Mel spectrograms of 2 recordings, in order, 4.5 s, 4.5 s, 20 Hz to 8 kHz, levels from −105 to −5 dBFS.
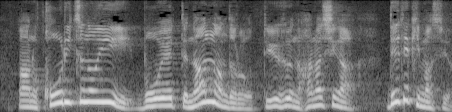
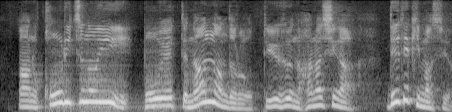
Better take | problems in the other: first | noise reduction (neural separator model SepFormer DNS4)

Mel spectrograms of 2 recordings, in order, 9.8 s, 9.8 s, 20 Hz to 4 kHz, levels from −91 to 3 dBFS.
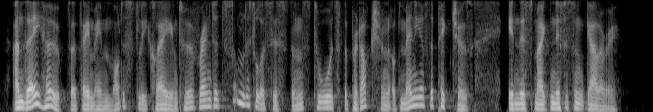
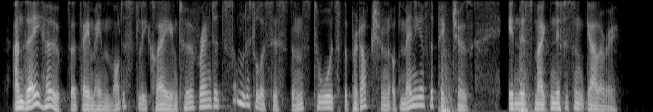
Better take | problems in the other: first | background sound (Gunshot, gunfire); 6 dB below the speech

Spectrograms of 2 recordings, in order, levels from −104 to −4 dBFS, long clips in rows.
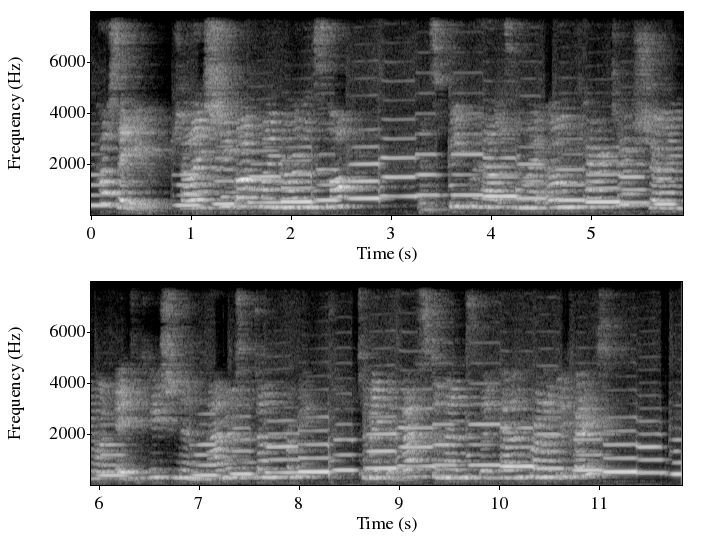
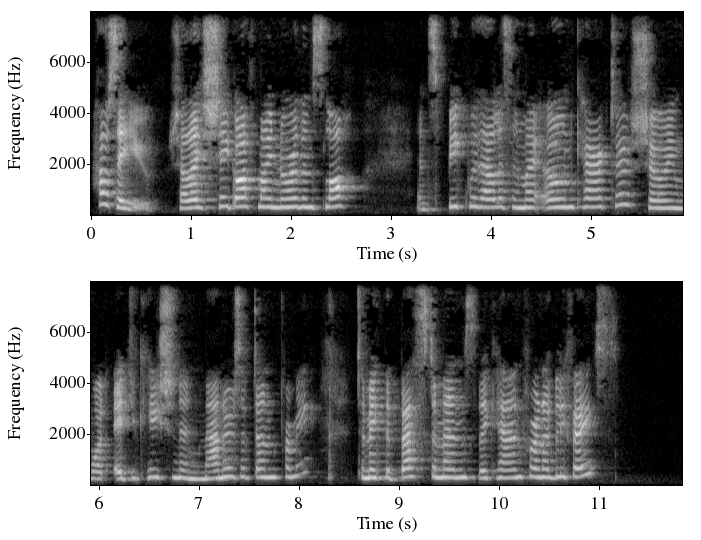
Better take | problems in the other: second | background sound (Wind instrument, woodwind instrument); 1 dB above the speech // room echo; dies away in 0.6 s

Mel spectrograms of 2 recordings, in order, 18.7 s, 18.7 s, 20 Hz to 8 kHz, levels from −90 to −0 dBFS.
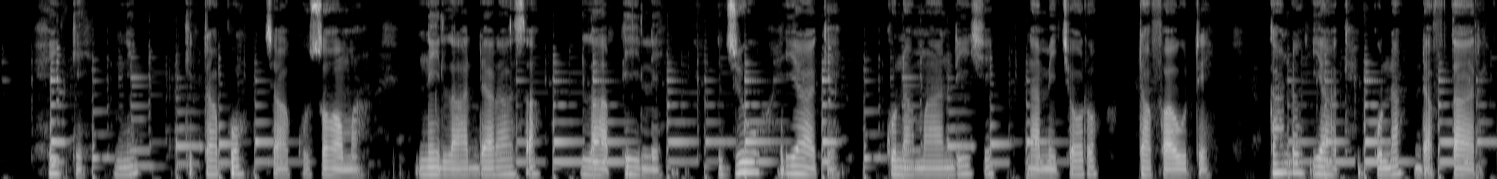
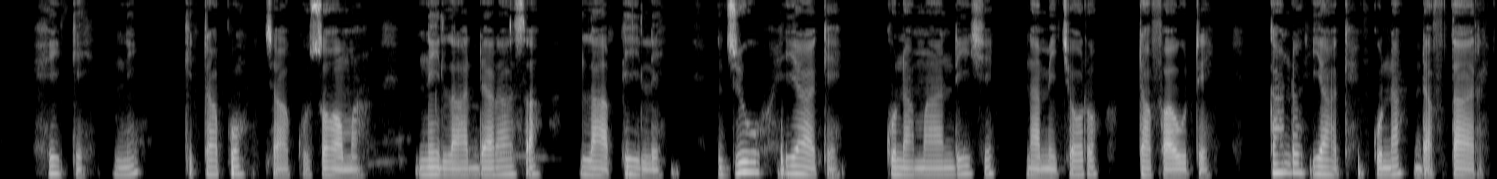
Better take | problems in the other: second | noise reduction (classical method Wiener filter)

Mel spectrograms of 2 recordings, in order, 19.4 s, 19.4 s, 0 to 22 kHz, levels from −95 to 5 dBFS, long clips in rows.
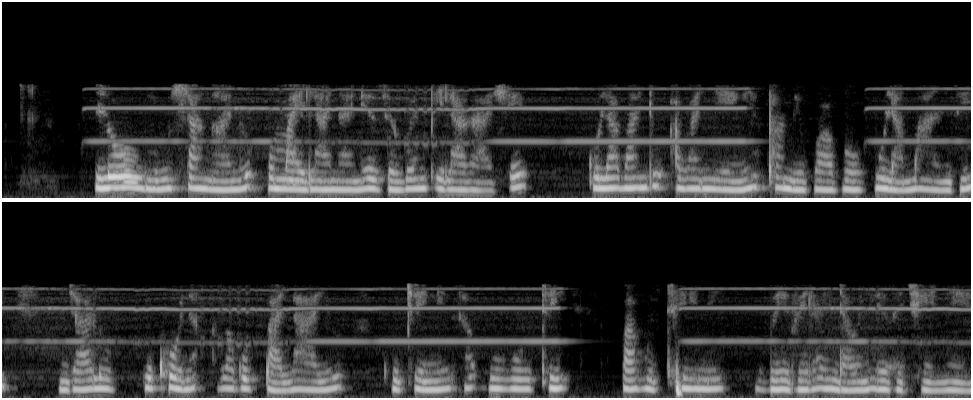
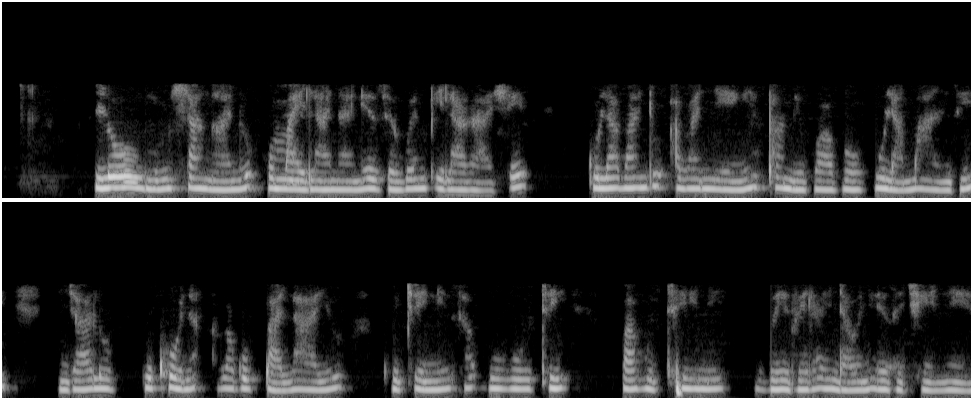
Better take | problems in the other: second | background sound (Bowed string instrument); 19 dB below the speech

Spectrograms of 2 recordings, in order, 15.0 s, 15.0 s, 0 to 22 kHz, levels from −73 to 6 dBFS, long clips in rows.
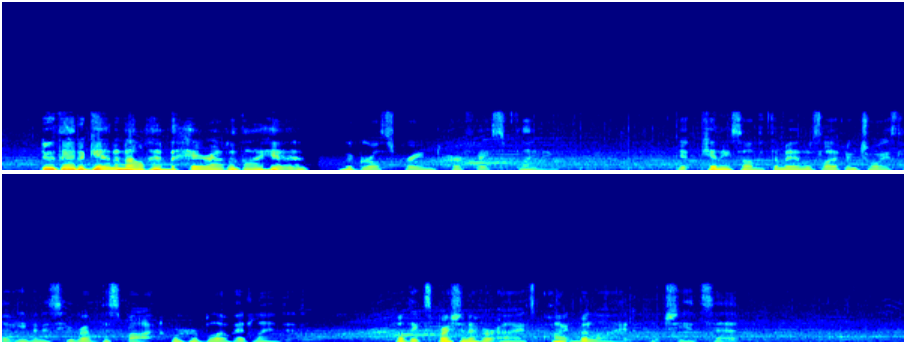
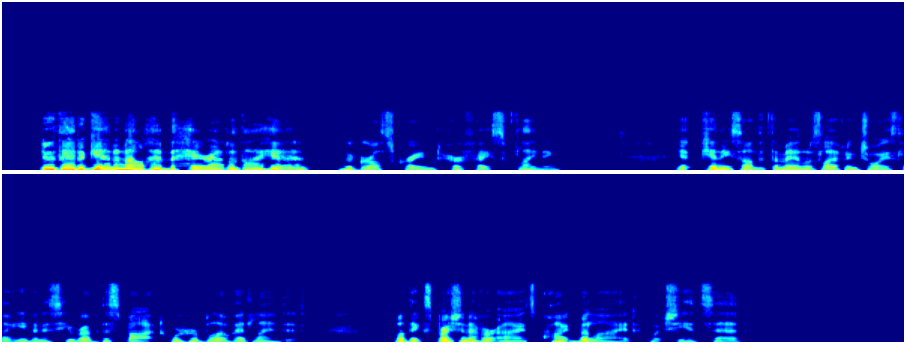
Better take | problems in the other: second | background sound (Crowd); 15 dB below the speech

